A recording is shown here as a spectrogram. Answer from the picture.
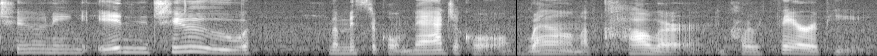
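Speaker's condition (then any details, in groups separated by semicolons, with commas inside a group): No condition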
